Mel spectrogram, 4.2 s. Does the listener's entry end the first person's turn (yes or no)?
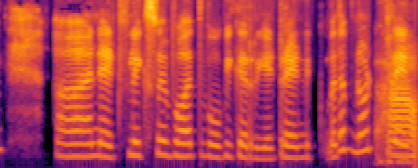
yes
